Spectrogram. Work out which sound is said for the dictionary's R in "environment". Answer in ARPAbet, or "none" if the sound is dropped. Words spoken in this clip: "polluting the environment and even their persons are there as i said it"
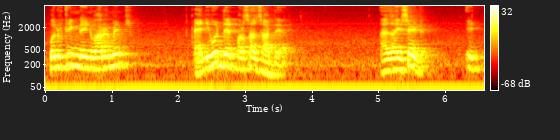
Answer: R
